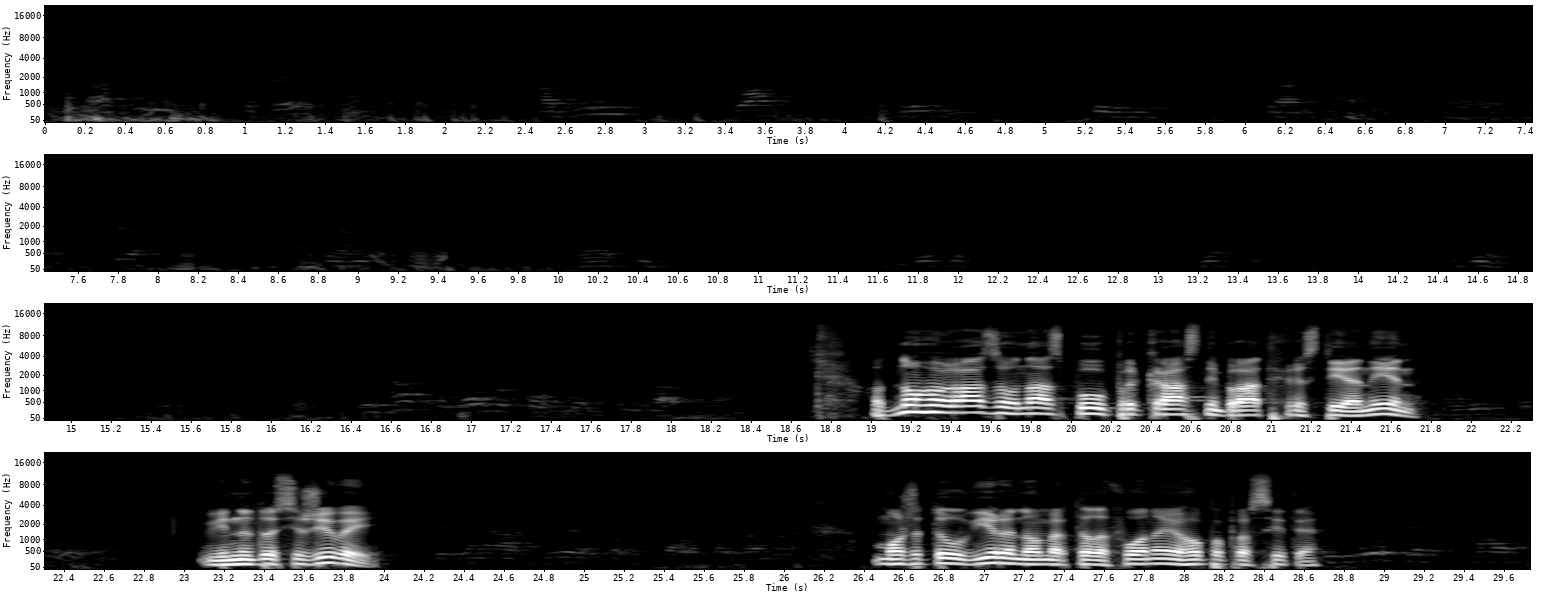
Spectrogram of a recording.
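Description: An elderly man speaks, quietly at first and then loudly and with animation.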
